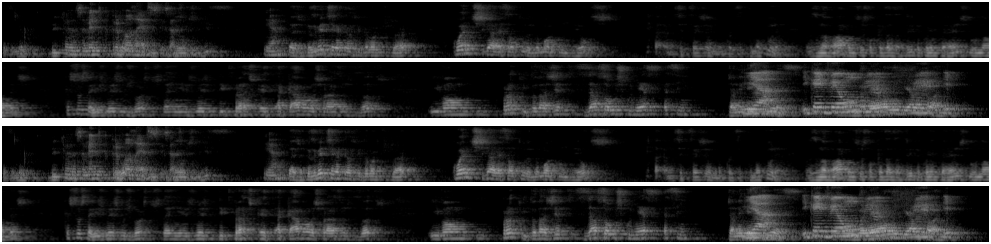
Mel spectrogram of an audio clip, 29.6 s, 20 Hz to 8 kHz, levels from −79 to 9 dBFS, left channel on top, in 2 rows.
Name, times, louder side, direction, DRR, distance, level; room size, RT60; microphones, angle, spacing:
voice 1, 0.0-0.4 0.7-1.1 1.5-1.9 2.2-3.4 4.3-6.1 6.8-9.1 9.8-11.7 12.1-15.2 15.8-20.5 21.2-22.1 22.3-25.1 25.7-26.7 27.3-29.0, right 2 dB, 70° right, 1 dB, 0.5 m, -36 dB
voice 2, 0.9-2.9 3.9-4.2 25.9-26.4 26.8-28.2 28.4-29.0, right 1 dB, 55° right, 0 dB, 1.1 m, -33 dB
7.6 x 3.7 x 3.5 m, 0.86 s
head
